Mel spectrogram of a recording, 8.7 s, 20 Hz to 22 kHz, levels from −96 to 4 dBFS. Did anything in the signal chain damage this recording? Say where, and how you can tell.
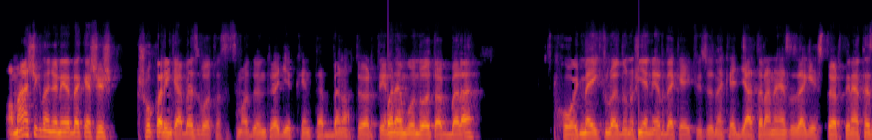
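Yes. The compressed stream carries damaged data at the codec stage: corrupted bytes make the decoder misread frames, lose sync and hunt for the next valid frame header. In the speech, each hit is a brief chirp or blip, at 3.88 s and again at 6.39 s.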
